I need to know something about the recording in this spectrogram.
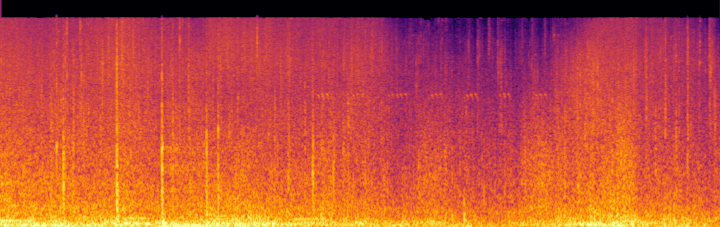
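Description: Explosions rumble low and heavy in the distance.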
